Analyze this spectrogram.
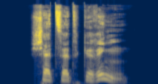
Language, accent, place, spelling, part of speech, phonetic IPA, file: German, Germany, Berlin, schätzet gering, verb, [ˌʃɛt͡sət ɡəˈʁɪŋ], De-schätzet gering.ogg
- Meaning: 1. second-person plural subjunctive I of geringschätzen 2. second-person plural subjunctive I of gering schätzen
